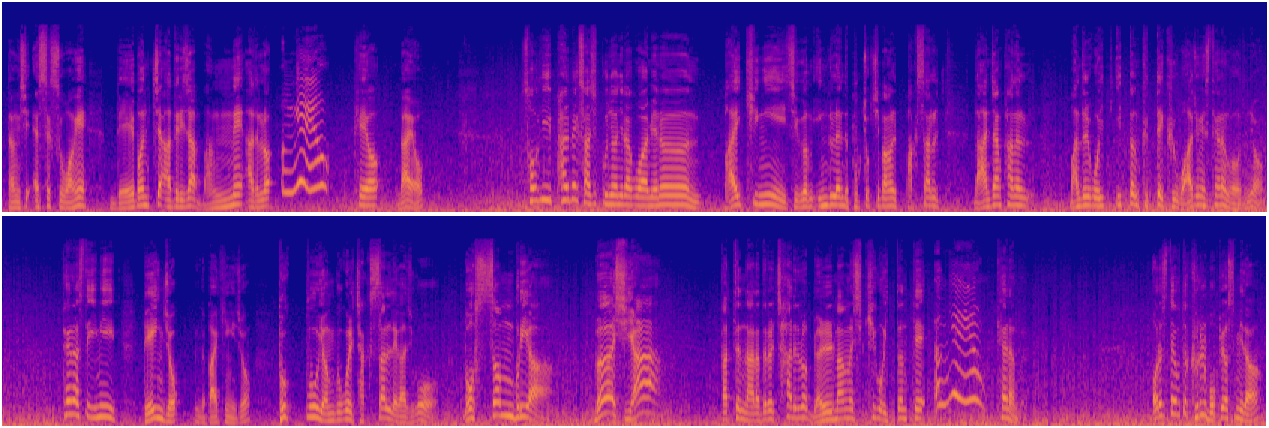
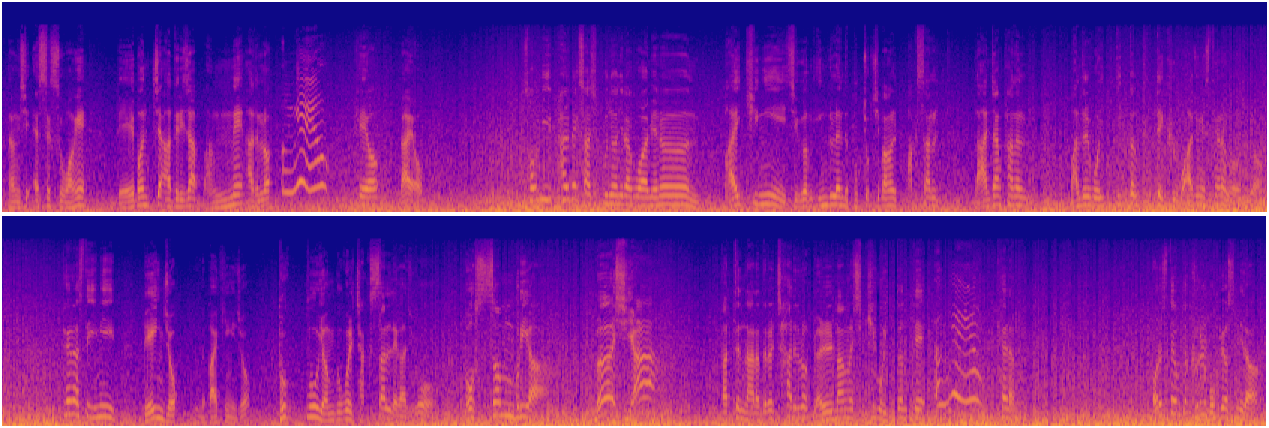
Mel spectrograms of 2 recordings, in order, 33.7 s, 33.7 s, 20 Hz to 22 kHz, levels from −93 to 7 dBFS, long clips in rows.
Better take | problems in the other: first | wind noise on the microphone; heavy; 10 dB below the speech; occasional gusts in the first

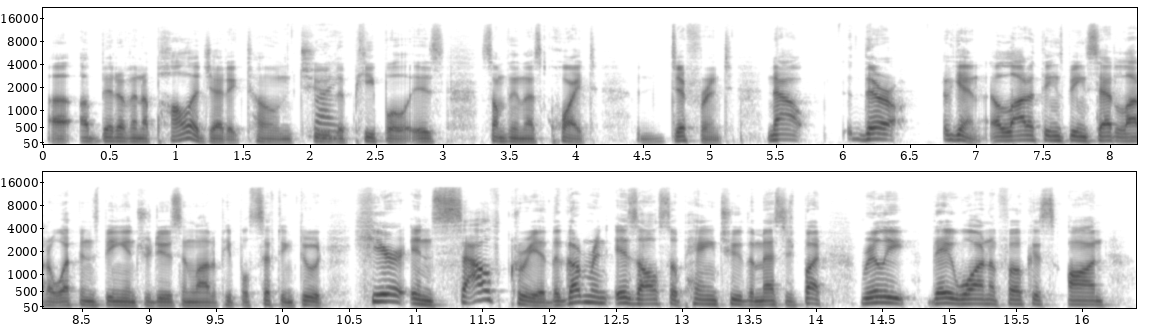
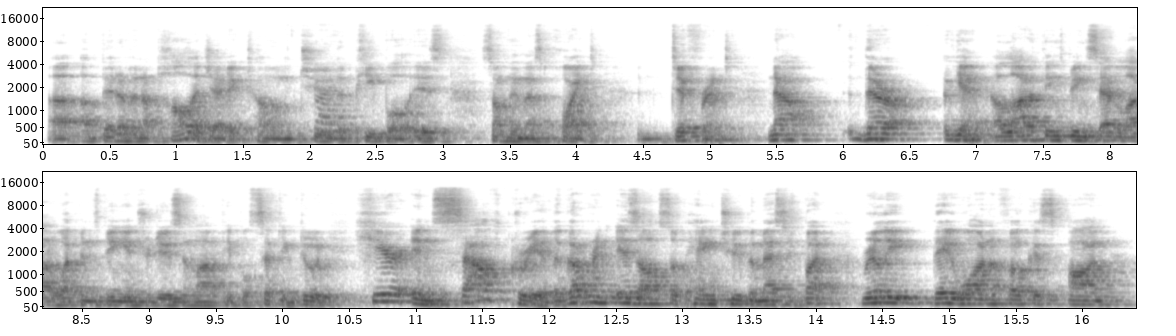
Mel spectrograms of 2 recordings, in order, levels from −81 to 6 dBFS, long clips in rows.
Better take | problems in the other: first | off-mic speech; somewhat distant // room echo; slight; dies away in 0.5 s

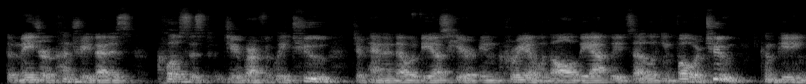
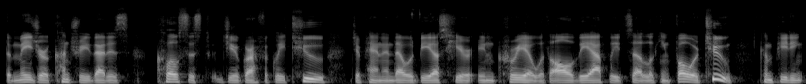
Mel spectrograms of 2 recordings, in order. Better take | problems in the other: second | off-mic speech; far // room echo; slight; dies away in 0.3 s

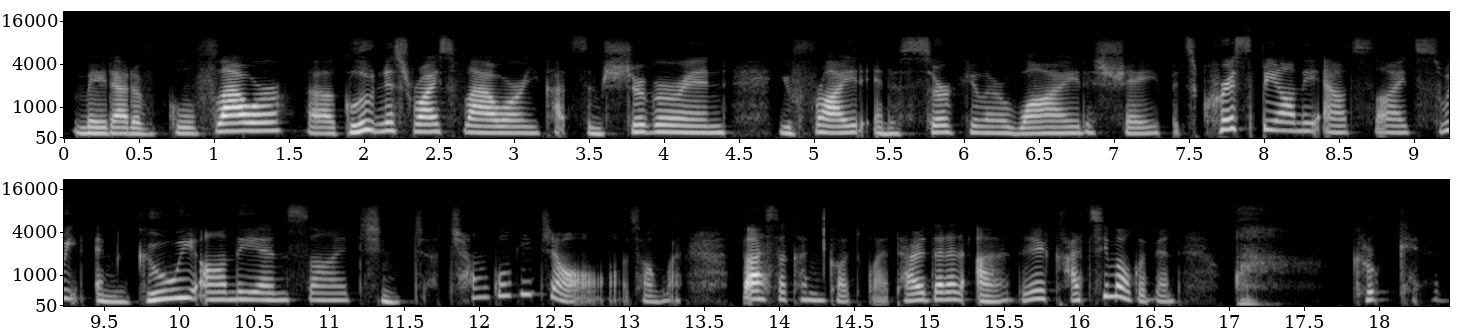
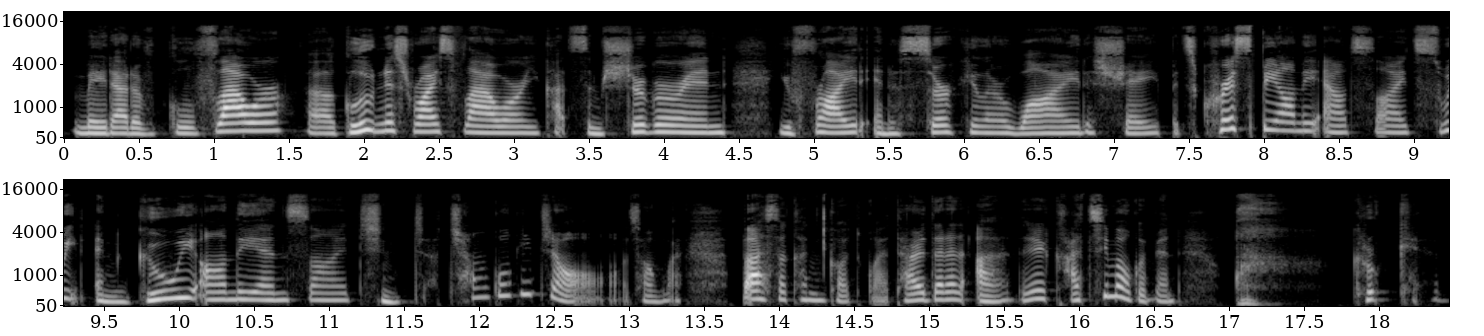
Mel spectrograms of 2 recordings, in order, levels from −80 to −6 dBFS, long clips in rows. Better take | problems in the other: second | muffled; slightly; fading above 3.5 kHz

